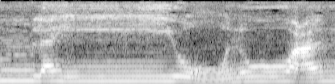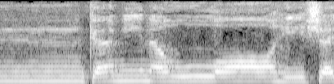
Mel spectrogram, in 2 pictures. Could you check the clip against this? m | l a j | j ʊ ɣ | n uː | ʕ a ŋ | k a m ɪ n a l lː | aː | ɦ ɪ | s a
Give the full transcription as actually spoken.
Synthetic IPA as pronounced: m | l a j | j ʊ ɣ | n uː | ʕ a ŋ | k a m ɪ n a l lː | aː | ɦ ɪ | ʃ a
